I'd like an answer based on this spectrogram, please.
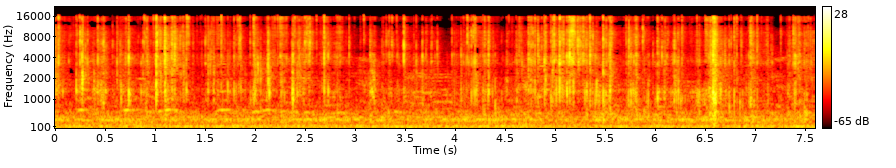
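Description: Foil booster-pack wrappers crinkling and trading cards being handled: an irregular run of crackles and flicks.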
